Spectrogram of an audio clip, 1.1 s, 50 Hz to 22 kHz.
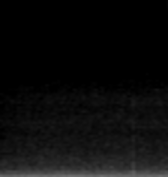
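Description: A 2023 BMW M340i's engine drones in a steady deep sporty note, loud and close with strong low rumble and no distinct pops or talk.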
